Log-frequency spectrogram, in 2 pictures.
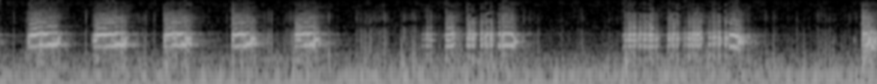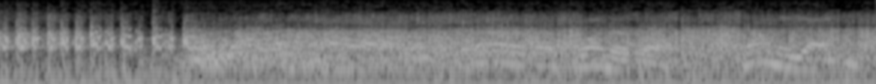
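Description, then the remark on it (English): A handheld turkey call imitates a hen calling the gobbler: a run of short, evenly spaced hen yelps, then a rapid, rattling gobble. The calls are fairly loud over a low hum, without any talking. “So here's the hen calling the gobbler, and then the gobbler.”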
